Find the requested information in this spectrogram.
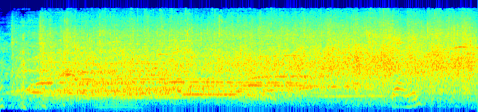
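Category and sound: crowd, audience cheering and applause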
